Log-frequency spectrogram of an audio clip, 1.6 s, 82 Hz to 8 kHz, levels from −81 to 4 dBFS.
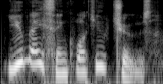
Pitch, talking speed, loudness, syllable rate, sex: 195 Hz, 220 wpm, -16 LUFS, 5.2 syllables/s, male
